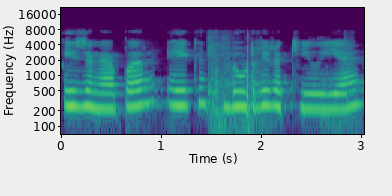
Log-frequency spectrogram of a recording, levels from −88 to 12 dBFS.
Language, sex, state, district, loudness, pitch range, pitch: Hindi, female, Uttar Pradesh, Shamli, -19 LUFS, 230-255 Hz, 245 Hz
